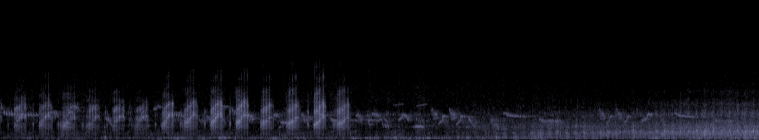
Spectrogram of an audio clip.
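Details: Swinhoe's Snipe giving a rapid train of rasping, chirping notes for about three and a half seconds, then fading into softer scattered calls under a rising background hiss.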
